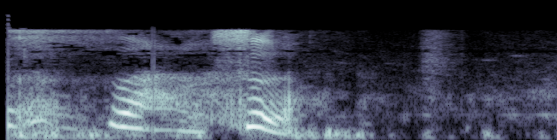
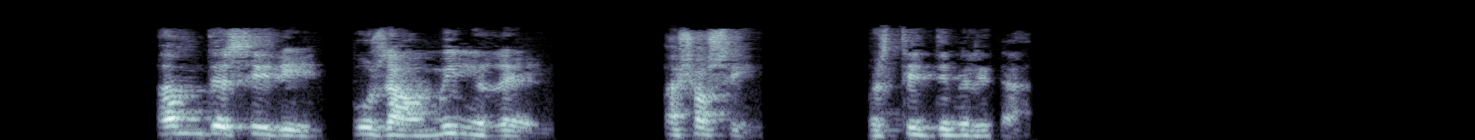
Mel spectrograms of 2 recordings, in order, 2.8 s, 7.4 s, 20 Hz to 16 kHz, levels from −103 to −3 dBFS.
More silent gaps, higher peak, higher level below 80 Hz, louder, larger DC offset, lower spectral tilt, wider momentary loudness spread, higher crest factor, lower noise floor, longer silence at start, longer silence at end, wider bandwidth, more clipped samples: second, none vs 1.64-1.76 s, 2.77-3.32 s, 3.83-4.33 s; about the same, -2 dBFS vs -2 dBFS; first, -52 dBFS vs -60 dBFS; first, -17 LUFS vs -21 LUFS; neither; about the same, -4.5 dB/octave vs -4 dB/octave; about the same, 15 LU vs 16 LU; about the same, 18 dB vs 22 dB; second, -51 dBFS vs under -90 dBFS; second, 0.05 s vs 0.8 s; second, 0.35 s vs 2.25 s; about the same, 7.6 kHz vs 7.8 kHz; neither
